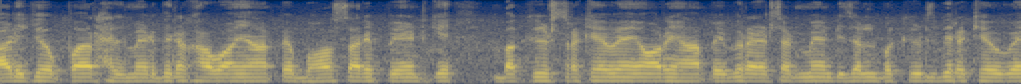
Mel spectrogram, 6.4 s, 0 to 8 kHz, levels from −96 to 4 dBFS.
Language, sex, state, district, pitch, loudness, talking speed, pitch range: Hindi, female, Odisha, Khordha, 130 Hz, -17 LUFS, 290 wpm, 125-130 Hz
